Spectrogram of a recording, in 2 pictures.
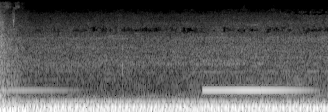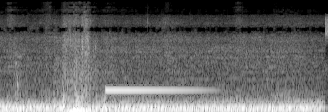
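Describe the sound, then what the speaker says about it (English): Jeep with a faulty transmission running: a steady low rumbling drone with a thin whine that comes and goes, and a brief clunk partway through. "Customer had their Jeep diagnosed for a faulty transmission."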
